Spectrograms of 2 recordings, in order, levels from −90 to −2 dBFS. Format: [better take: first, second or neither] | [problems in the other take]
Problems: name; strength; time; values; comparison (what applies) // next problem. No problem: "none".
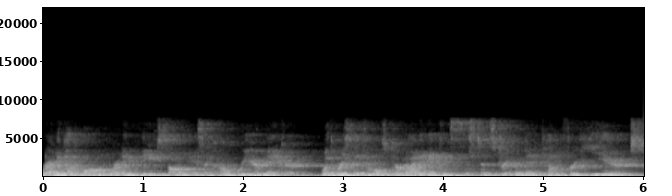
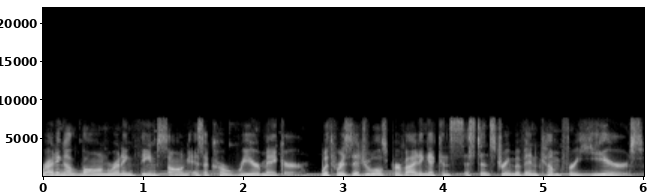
second | background sound (Organ); 15 dB below the speech // room echo; dies away in 1.1 s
